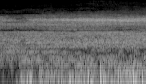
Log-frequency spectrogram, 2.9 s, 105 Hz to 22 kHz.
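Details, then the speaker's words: Carrier 38CKB/38CKC condenser in cool mode, rusted: loud, steady fan roar with a harsh high buzz and no rhythm change. It drowns out the compressor sound. The owner thinks the unit might fail soon. "Yeah, this thing might go soon. I mean, look at Listen to how loud it is. It's buzzing."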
